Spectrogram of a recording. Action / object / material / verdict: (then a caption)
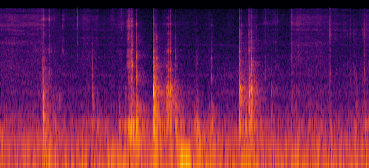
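scrape / fine sand and a small plastic rake / sand / none. A red plastic LEGO rake, held by the fingertips, is dragged in slow curving strokes through fine beige sand in a shallow tray framed by LEGO bricks, leaving grooves. The result is soft, gritty scraping broken by brief light ticks and clicks over a low, steady hum.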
